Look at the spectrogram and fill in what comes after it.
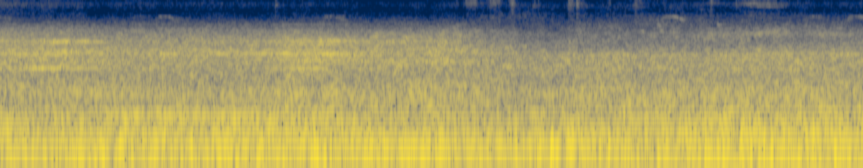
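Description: Steady noise of heavy rain and wind in an open city, with a steady low hum underneath.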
